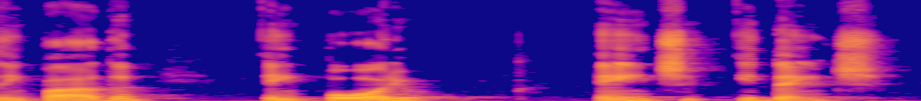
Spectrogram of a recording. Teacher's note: o fonema vogal nasal em, representado pelos dígrafos EM e EN, aparece nas palavras empada, empório, ente e dente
